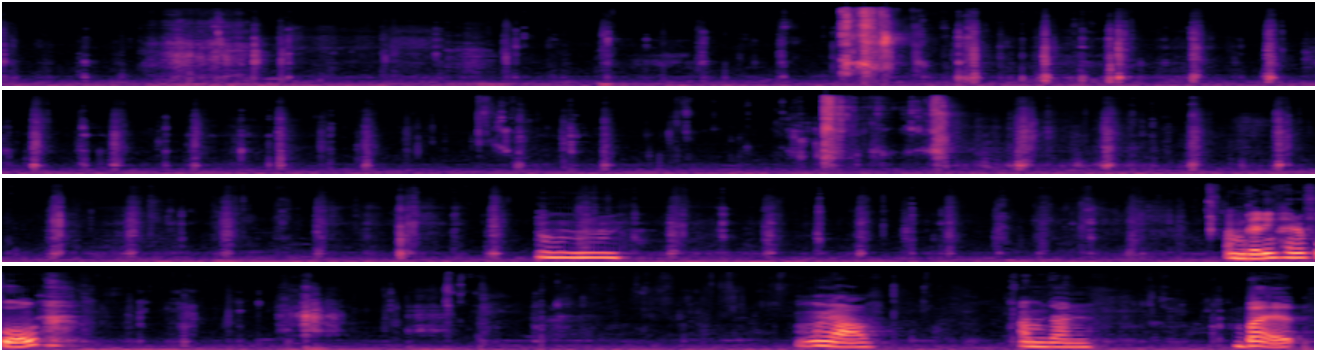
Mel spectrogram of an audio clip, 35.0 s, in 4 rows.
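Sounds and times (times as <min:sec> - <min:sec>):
tortilla chips crunching: 0:00.0 - 0:02.7, 0:04.6 - 0:21.0, 0:26.8 - 0:31.6.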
